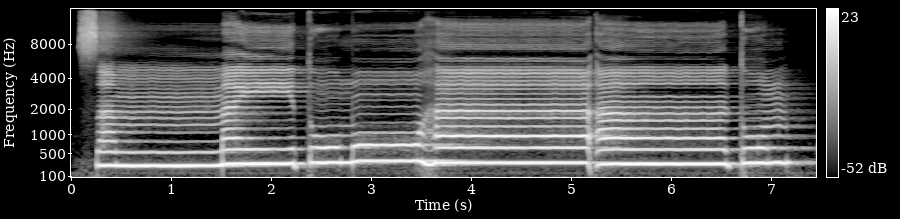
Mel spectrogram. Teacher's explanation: Hukumnya adalah ikhfa hakiki aqrab karena nun sukun bertemu dengan huruf ta. Cara bacanya nun disamarkan ke ta disertai dengungan. Ini dengungnya sedikit karena tak makhrajnya dekat dengan nun ya.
